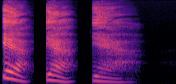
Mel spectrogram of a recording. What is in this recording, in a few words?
"Yea yea yea" adlib, dry vocals; Raw Vocals; Adlibs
